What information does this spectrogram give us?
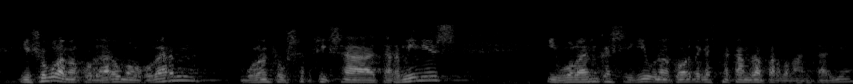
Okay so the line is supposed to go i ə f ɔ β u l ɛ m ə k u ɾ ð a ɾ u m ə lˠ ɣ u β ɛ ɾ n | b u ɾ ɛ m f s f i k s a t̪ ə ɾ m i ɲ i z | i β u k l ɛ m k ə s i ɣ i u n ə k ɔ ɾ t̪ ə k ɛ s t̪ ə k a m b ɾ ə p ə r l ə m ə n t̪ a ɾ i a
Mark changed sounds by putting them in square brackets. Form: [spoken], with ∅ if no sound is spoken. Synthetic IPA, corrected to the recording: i ə [ʃ] ɔ β u l ɛ m ə k u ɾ ð a ɾ u m ə lˠ ɣ u β ɛ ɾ n | b u [l] ɛ m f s f i k s a t̪ ə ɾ m i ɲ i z | i β u [∅] l ɛ m k ə s i ɣ i u n ə k ɔ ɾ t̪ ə k ɛ s t̪ ə k a m b ɾ ə p ə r l ə m ə n t̪ a ɾ i [ə]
